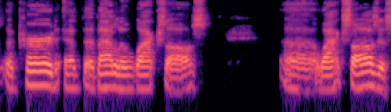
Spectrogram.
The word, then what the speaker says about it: Waxhaws: when the atrocities occurred at the Battle of waxhaws waxhaws is spelled w-a-x-h-a-w apostrophe s wax sauce uh the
